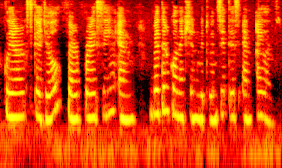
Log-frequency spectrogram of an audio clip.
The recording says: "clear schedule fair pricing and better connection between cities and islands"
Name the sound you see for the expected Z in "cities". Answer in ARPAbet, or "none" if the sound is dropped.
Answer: S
